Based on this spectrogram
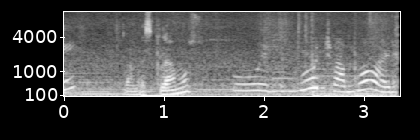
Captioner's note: speaking Spanish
